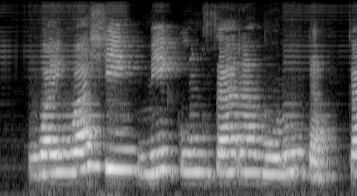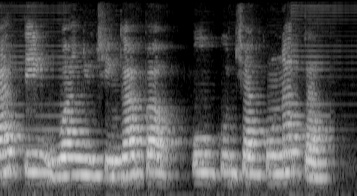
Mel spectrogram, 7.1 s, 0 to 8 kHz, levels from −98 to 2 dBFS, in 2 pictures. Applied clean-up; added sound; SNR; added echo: neural separator model SepFormer DNS4.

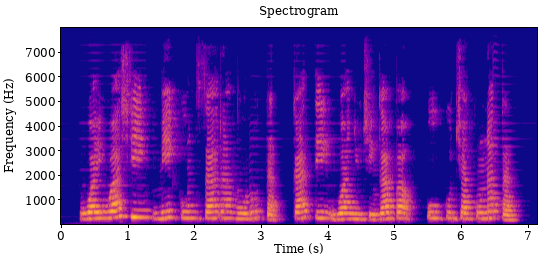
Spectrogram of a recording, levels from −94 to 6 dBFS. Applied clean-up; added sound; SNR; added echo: neural mask model DeepFilterNet 3.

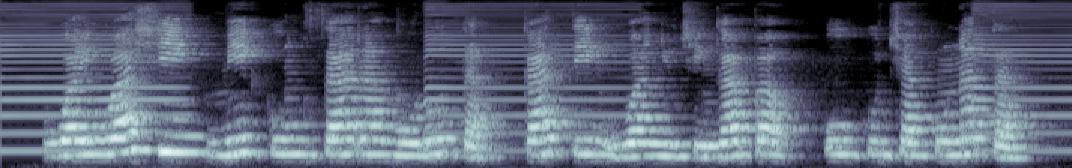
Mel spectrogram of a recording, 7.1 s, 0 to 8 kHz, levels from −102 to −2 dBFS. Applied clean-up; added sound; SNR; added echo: none; Vehicle horn, car horn, honking; 19 dB; reverberation time 0.6 s.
